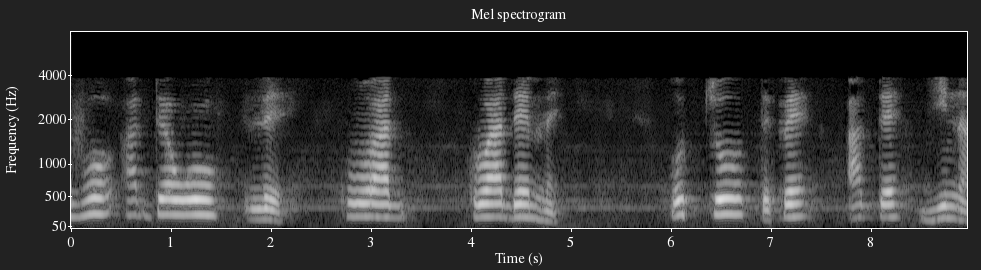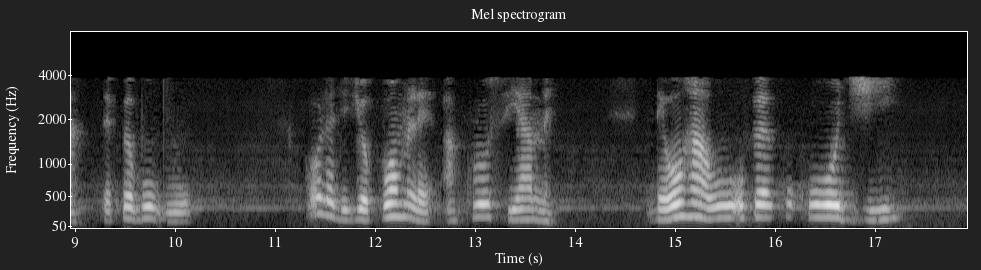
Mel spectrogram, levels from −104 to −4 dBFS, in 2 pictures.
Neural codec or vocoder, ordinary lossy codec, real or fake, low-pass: codec, 24 kHz, 0.9 kbps, DualCodec; AAC, 16 kbps; fake; 7.2 kHz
